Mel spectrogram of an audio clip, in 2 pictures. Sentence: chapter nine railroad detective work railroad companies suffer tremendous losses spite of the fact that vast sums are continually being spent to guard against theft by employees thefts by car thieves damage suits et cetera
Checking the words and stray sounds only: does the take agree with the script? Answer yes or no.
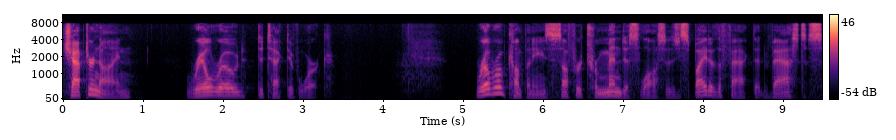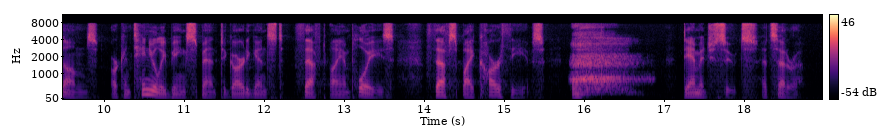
no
